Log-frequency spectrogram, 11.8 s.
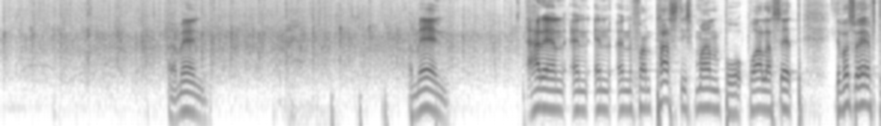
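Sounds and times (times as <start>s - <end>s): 
audience applause: 0.0s - 7.4s
speech: 2.2s - 2.9s, 5.4s - 6.1s, 7.0s - 11.7s.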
